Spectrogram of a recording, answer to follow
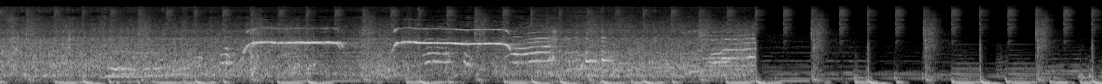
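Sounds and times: water rushing under raft: 0.0 - 7.6
background music with steady beat: 0.0 - 11.0
people screaming: 2.2 - 6.2, 7.0 - 7.6.

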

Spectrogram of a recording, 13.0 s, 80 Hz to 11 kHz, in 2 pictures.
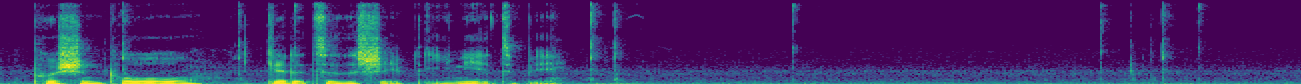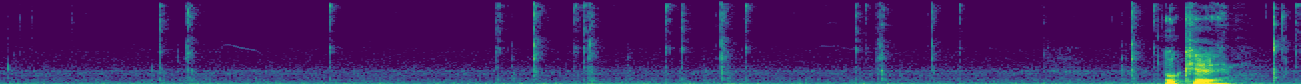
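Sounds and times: low steady hum: 0.0 - 13.0
keyboard and mouse clicks: 2.9 - 3.2, 5.5 - 8.3, 9.0 - 11.4, 12.1 - 13.0.

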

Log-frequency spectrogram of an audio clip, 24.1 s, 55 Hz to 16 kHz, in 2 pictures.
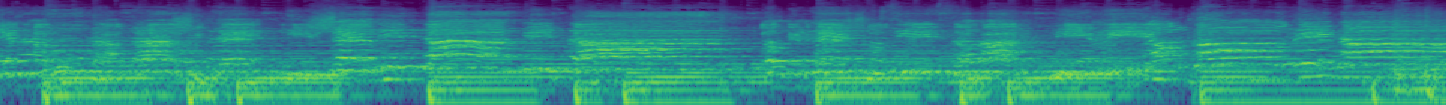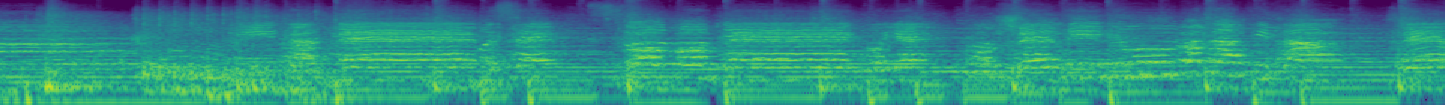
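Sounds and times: choir singing: 0.0 - 24.0
sustained instrumental accompaniment: 0.0 - 24.0.

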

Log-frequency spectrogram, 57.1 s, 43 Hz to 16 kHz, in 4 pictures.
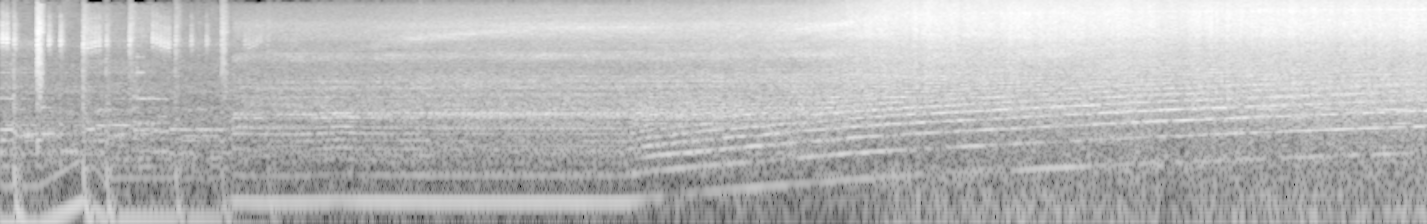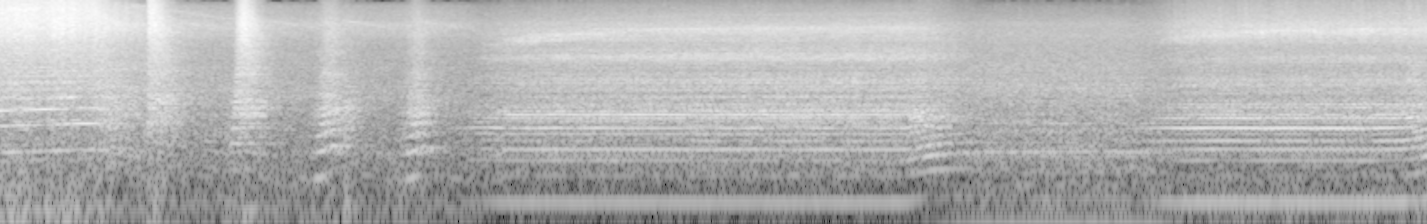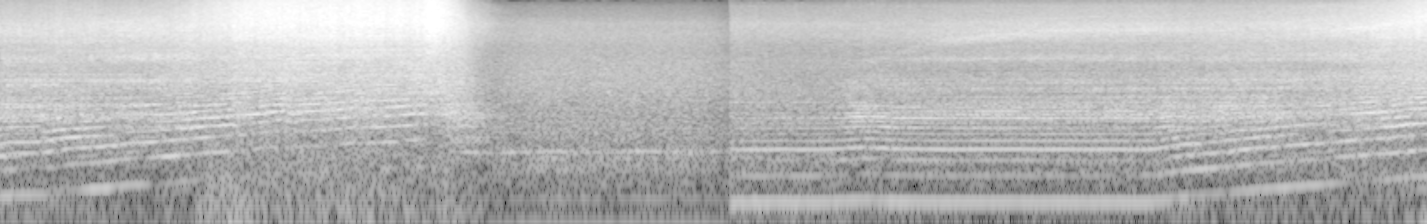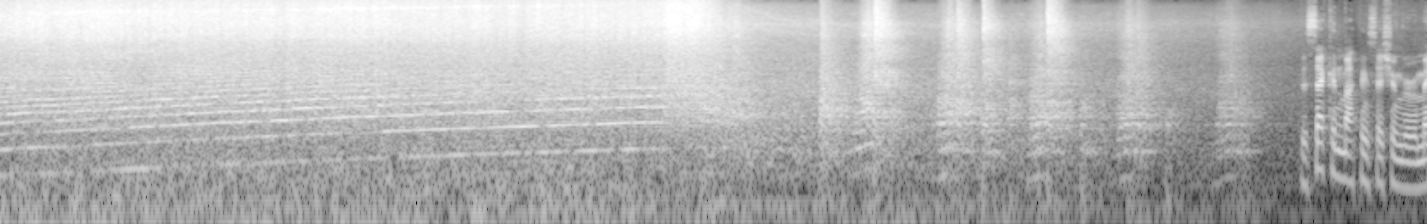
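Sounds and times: turbocharged engine revving: 0.0 - 55.8
engine exhaust bangs: 0.0 - 55.9.

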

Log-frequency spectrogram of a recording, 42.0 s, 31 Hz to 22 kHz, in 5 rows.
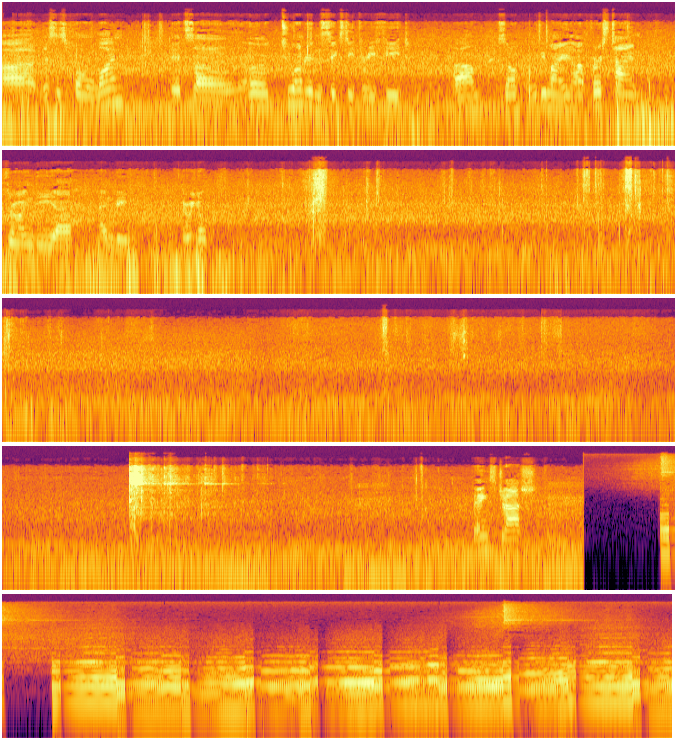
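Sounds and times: high metallic ring: 26.8 - 28.8.

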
